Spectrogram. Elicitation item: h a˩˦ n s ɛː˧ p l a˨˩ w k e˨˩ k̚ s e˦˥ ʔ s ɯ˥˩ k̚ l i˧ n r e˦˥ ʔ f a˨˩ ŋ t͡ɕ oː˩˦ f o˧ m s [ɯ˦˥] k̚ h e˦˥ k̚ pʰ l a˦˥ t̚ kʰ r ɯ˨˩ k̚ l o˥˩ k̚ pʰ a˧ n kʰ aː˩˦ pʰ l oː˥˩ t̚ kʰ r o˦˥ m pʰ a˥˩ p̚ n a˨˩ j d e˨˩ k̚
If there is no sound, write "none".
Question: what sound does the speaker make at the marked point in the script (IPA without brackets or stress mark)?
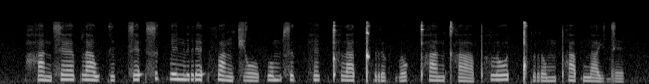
ɯ˦˥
